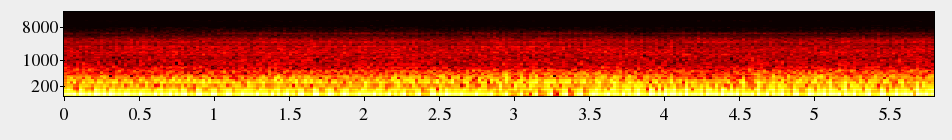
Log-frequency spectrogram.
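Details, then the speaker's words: 2003–2004 SVT Cobra (Terminator) supercharged V8 at idle on first startup after a full engine rebuild. It holds oil pressure and smokes a little. A fast, uneven light chatter of about three per second rides over the lumpy idle. Cause unclear; the owner suspects the belt. "Hear a little bit of a rattle. Could be something with my belt. I don't know."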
